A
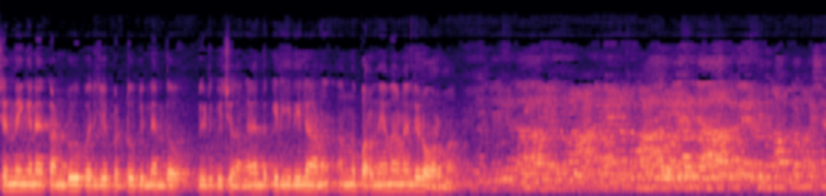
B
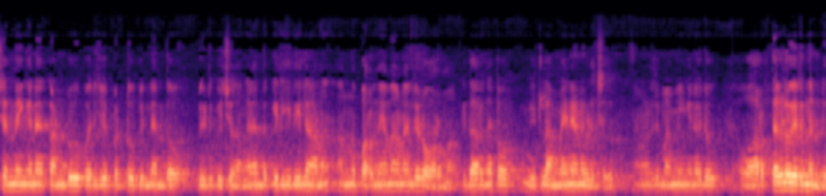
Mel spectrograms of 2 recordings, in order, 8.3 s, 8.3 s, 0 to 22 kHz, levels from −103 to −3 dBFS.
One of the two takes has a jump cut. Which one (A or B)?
B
